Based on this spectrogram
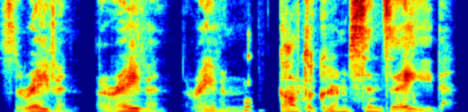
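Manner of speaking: whispering excitedly. Voicing gnomes in a big open meeting recognizing the Raven: whispering excitedly. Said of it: "whispering a little excitedly".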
